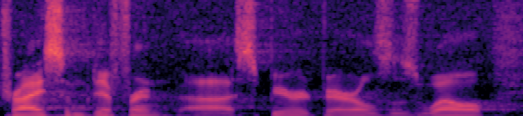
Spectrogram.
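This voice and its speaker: Speaking at a moderate pace, a man talks with a Chicago accent. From Chicago, South Side. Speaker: head brewer. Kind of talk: panel talk at tasting event. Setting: event room with live audience.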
